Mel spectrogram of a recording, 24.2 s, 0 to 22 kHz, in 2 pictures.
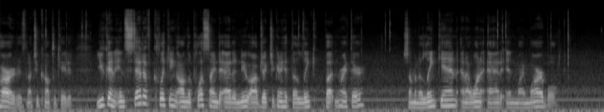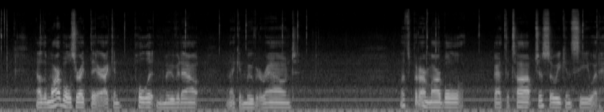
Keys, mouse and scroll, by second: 1.5 drag, 5.9 click, 7.6-8.2 drag, 9.6 click, 9.9 click, 10.9-12.1 right drag, 11.1 d, 11.4 s, 12.8-13.5 drag, 14.5-15.7 drag, 16.3-16.9 drag, 17.6-17.9 drag, 18.2-20.6 right drag, 18.3 d, 20.0 s, 21.5-22.1 drag, 23.0-23.7 drag, 23.9-24.1 right drag, 24.0 a.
